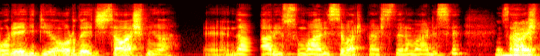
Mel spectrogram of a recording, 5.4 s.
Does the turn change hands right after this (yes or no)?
yes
